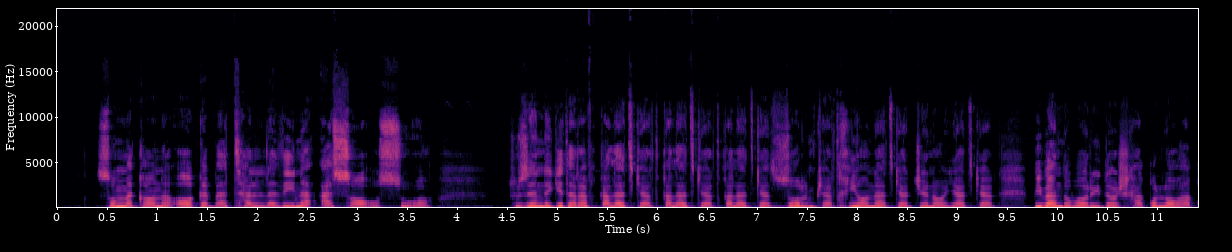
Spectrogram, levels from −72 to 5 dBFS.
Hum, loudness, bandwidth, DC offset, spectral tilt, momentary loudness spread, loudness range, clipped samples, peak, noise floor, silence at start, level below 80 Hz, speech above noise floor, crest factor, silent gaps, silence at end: none; -31 LUFS; over 20 kHz; under 0.1%; -4.5 dB/octave; 8 LU; 2 LU; under 0.1%; -10 dBFS; -58 dBFS; 0.4 s; -74 dBFS; 27 dB; 22 dB; none; 0.05 s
